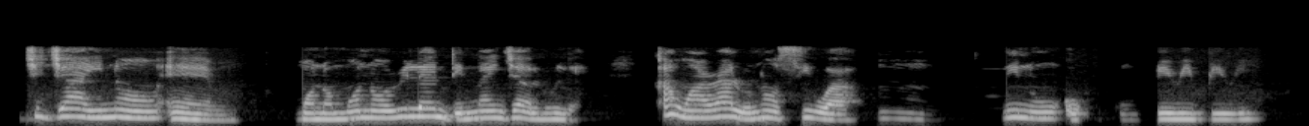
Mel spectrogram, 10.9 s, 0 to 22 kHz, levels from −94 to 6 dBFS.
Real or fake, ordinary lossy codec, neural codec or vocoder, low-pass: real; none; none; 5.4 kHz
